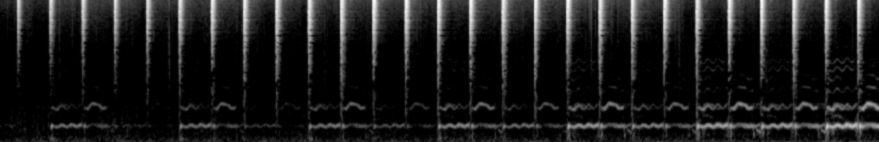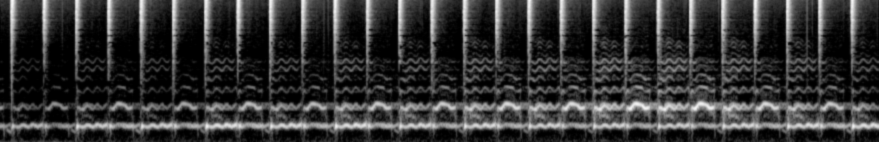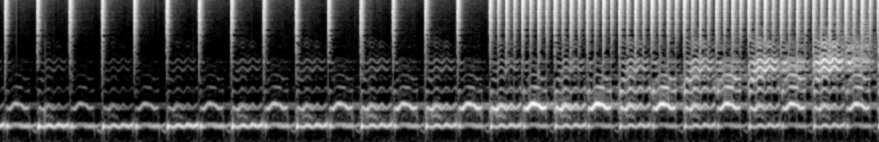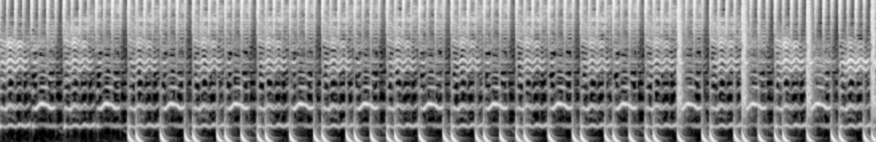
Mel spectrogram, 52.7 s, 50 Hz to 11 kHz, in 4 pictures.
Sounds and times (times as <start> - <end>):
Music: 0.0 - 52.7.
